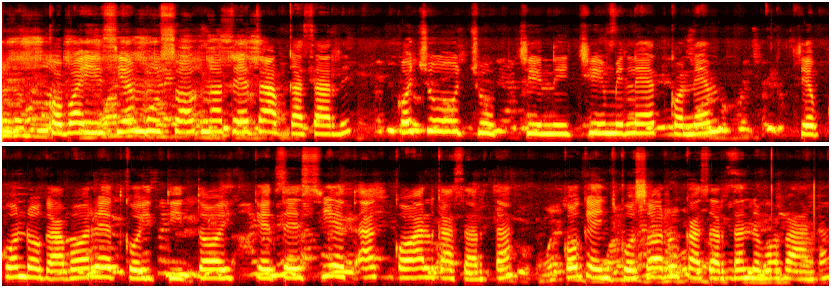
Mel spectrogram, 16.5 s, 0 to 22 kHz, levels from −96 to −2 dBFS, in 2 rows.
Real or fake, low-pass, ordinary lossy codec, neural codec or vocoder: fake; none; none; vocoder, 44.1 kHz, 128 mel bands every 256 samples, BigVGAN v2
